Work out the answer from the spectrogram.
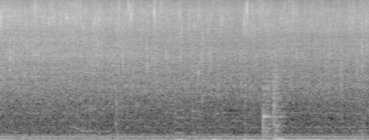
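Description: Flour-dusted fish pieces shallow-frying in sunflower oil and butter: a steady sizzle with light crackles.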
